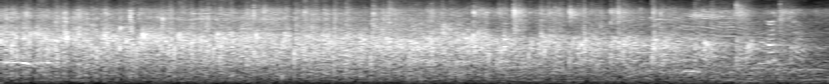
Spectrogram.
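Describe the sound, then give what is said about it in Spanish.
Steady applause from a crowd cheering a youth group: dense, even clapping that stays loud and unbroken, then eases off slightly near the end. “Y un aplauso a los Pumitas de La Cariñosa, loco, que es increíble lo que están haciendo.”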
